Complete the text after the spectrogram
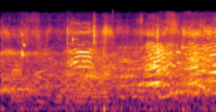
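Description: A volleyball thumps as a player hits it.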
